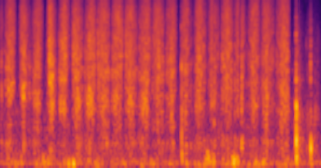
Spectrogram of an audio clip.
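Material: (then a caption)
Leather. A dark leather shoe, hollow and empty and held in the hand, is scrubbed with a wooden-handled bristle brush in rapid back-and-forth strokes. The result is a steady run of bright, scratchy swishes with little low end, and a couple of sharper knocks near the end.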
